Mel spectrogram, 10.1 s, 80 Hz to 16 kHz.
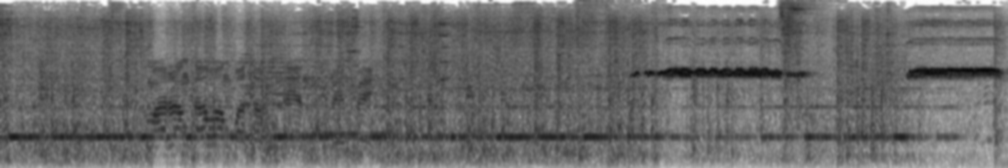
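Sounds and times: train wheels clattering over rail joints: 0:00.0 - 0:10.0.

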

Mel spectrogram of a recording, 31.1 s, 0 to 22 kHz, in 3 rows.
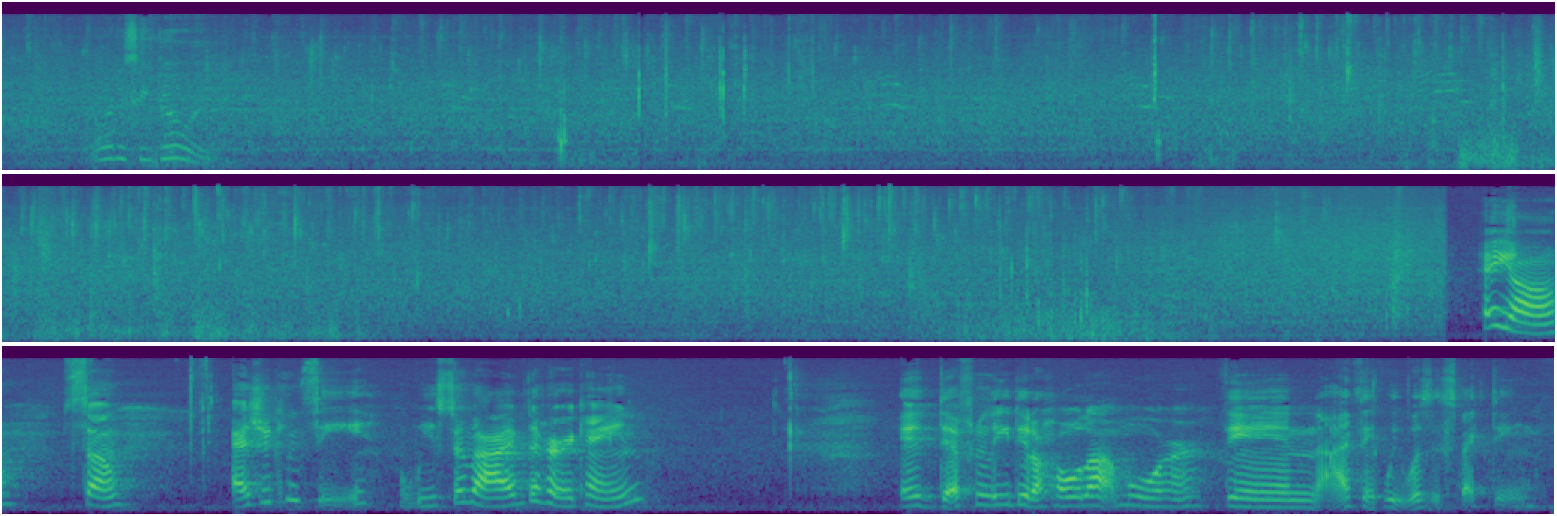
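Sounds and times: raindrops striking surfaces: 0:00.0 - 0:20.0, 0:21.3 - 0:24.7
steady rain: 0:00.0 - 0:30.8.

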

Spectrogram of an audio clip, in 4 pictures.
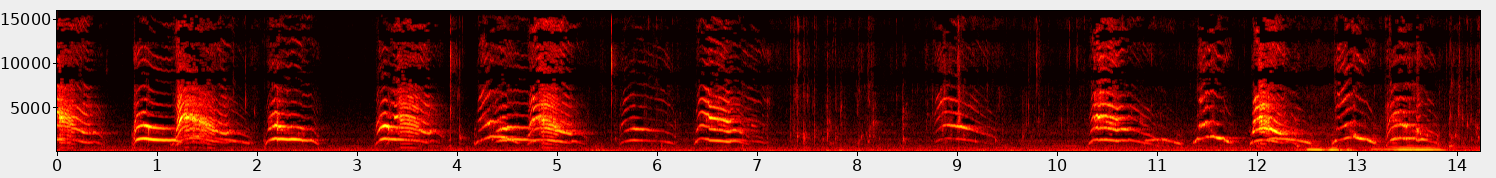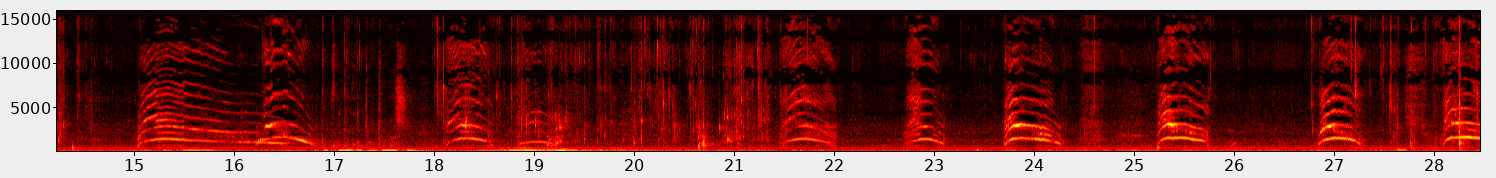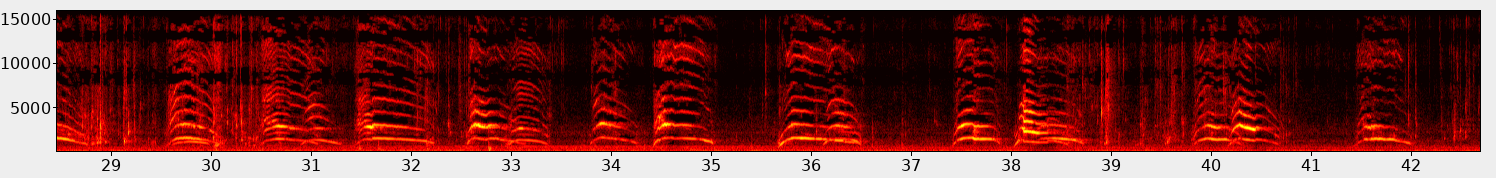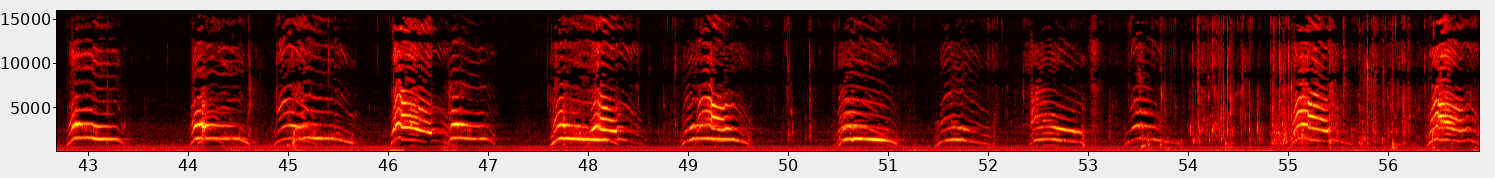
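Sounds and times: kittens meowing: 0:00.0 - 0:07.2, 0:08.8 - 0:09.5, 0:10.3 - 0:13.9, 0:15.0 - 0:17.0, 0:18.1 - 0:19.6, 0:21.4 - 0:22.1, 0:22.7 - 0:24.5, 0:25.2 - 0:25.9, 0:26.8 - 0:27.4, 0:28.0 - 0:36.6, 0:37.3 - 0:39.0, 0:39.6 - 0:40.8, 0:41.4 - 0:42.1, 0:42.7 - 0:49.7, 0:50.4 - 0:56.9.

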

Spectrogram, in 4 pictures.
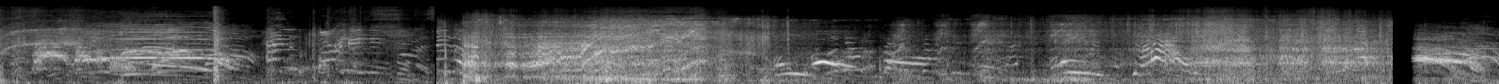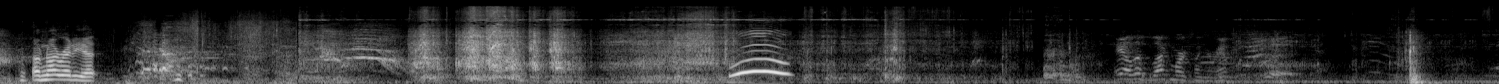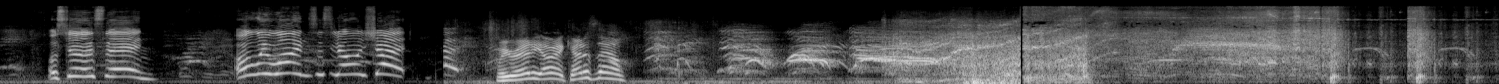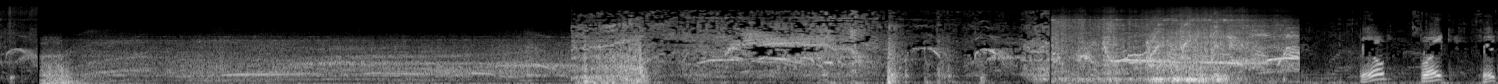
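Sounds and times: children shouting: 0:00.0 - 0:03.6, 0:07.8 - 0:15.2, 0:36.4 - 0:45.4, 0:47.1 - 0:58.0
rc truck motor whine: 0:05.0 - 0:08.0, 0:38.8 - 0:44.9, 0:45.8 - 0:55.5
tyres rushing: 0:36.5 - 0:45.4, 0:50.7 - 0:58.0.

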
